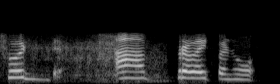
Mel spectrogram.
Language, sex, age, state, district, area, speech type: Tamil, female, 18-30, Tamil Nadu, Pudukkottai, rural, conversation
